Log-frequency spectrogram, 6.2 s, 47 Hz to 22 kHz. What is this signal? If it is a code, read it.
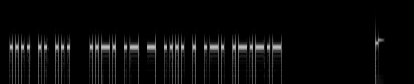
Morse code, heard as a keyed tone, about 28 wpm, 700 Hz. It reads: HIS FATHER.
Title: Sentences from Top 1500 Words 28wpm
